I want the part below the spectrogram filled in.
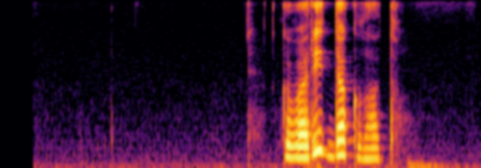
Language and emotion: Russian, positive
